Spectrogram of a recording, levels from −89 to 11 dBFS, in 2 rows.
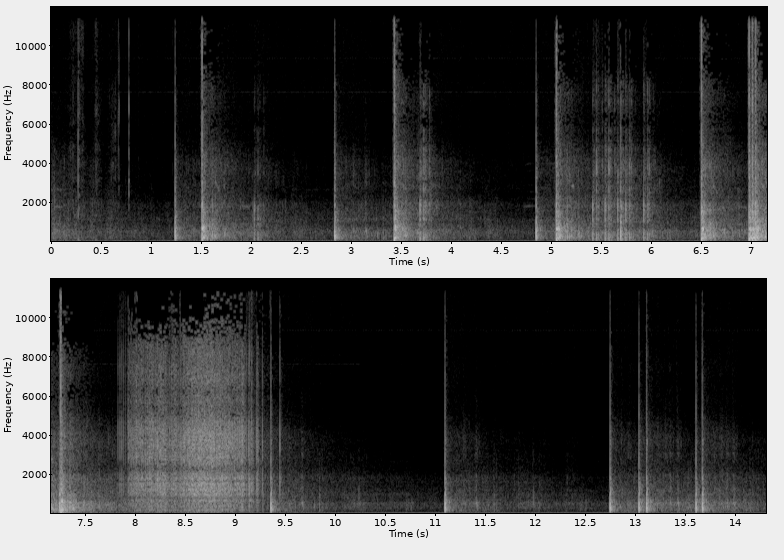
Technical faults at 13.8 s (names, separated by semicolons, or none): none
